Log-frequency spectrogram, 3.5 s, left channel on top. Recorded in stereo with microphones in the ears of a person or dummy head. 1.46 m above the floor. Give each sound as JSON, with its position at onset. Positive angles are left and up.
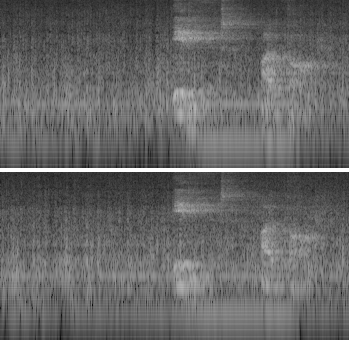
{"t": 1.7, "sound": "a man speaking", "side_deg": -5, "distance_m": 1.5}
